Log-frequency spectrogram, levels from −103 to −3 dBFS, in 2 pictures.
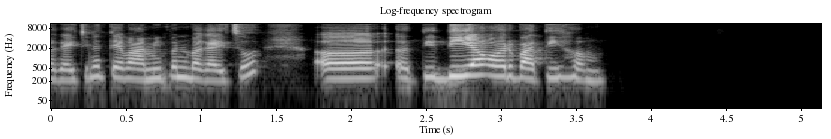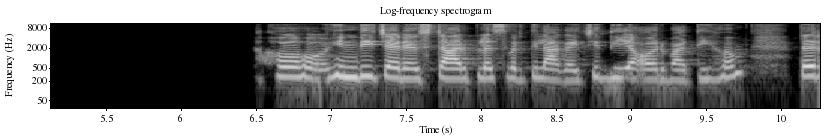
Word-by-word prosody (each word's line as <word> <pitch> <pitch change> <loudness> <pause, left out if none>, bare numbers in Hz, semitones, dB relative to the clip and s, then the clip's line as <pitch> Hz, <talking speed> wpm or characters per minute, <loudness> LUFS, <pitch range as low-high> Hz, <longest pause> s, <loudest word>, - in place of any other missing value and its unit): बघायची 225 +2 -6
ना 280 - -6
तेव्हा 245 -3 -1
आम्ही 230 +1 -5
पण 270 -1 -5
बघायचो, 220 +4 -2 0.4
अ, - - -1
अ, 245 +1 +2
ती 270 - -4
"दिया 295 +2 +8
और 290 -2 +2
बाती 250 +1 -3
हम." 215 -3 -10 3.0
हो, 275 - -1
हो, 255 - -2
हिंदी 285 0 +1
चॅनेल 245 -3 +4
"स्टार 240 -2 +4
प्लसवरती" 245 0 -1
लागायची 225 +1 -3
"दिया 250 0 -3
और 230 - -5
बाती 220 +2 -8
हम" 265 +6 -8 0.4
तर 285 0 +5
245 Hz, 145 wpm, -24 LUFS, 230-270 Hz, 3.0 s, दिया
